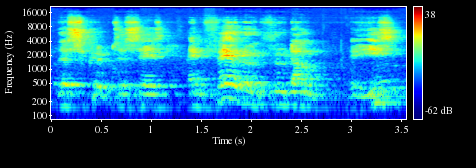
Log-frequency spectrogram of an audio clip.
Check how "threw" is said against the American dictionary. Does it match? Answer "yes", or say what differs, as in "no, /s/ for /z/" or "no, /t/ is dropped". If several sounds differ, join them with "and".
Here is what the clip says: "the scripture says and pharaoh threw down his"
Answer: yes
